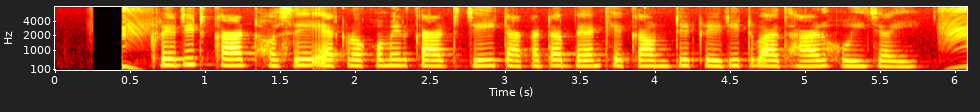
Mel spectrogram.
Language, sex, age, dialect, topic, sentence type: Bengali, female, 18-24, Rajbangshi, banking, statement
